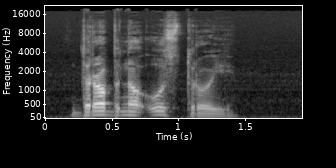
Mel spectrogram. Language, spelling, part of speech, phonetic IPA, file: Polish, drobnoustrój, noun, [ˌdrɔbnɔˈʷustruj], Pl-drobnoustrój.ogg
